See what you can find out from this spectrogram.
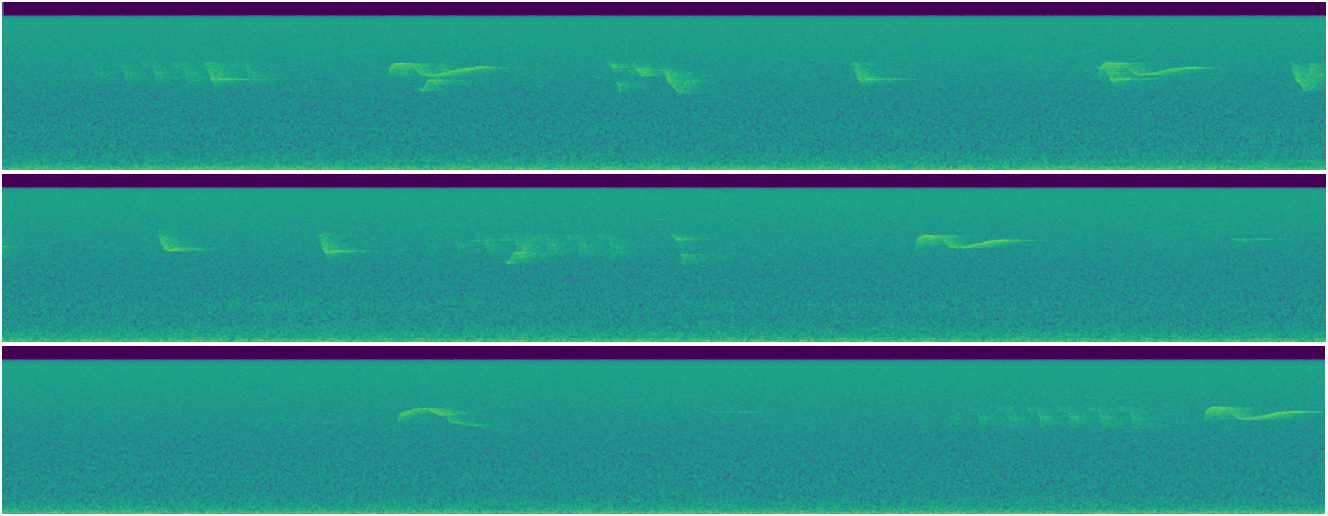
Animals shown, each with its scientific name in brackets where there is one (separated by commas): Black-throated Green Warbler (Setophaga virens), Blue-headed Vireo (Vireo solitarius), Ovenbird (Seiurus aurocapilla), Eastern Wood-Pewee (Contopus virens)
